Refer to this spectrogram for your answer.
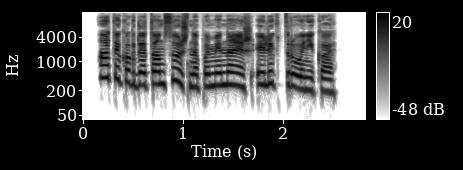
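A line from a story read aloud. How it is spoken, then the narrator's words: Laughing. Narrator (Russian): рассмеялся Долгих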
